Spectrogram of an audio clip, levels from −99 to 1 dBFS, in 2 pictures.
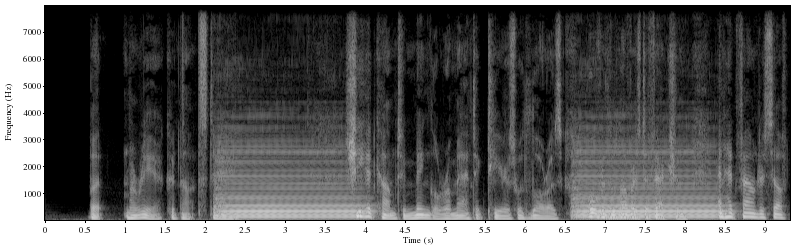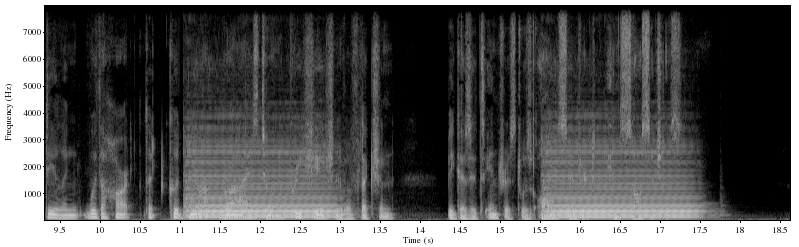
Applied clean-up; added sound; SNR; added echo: none; Bowed string instrument; -1 dB; none.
